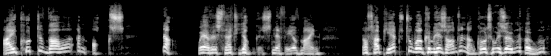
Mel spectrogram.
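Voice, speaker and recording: A hearty old nobleman bellows with rollicking good cheer, as a woman puts him on. His voice swings widely in pitch and carries a husky grain. He sounds ready to laugh at any moment. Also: big pitch swings, moderate pace, dry recording, studio quality. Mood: boisterous. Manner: booming, roaring with laughter. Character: jovial loud elderly nobleman, boisterous uncle.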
